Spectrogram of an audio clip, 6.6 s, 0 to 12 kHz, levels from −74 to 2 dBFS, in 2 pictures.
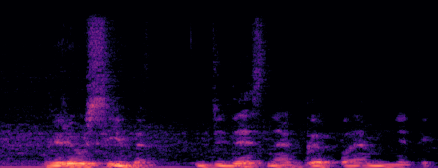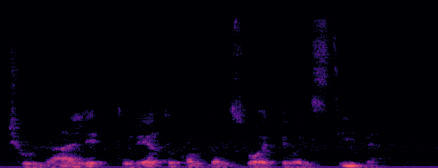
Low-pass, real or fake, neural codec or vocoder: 10.8 kHz; real; none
